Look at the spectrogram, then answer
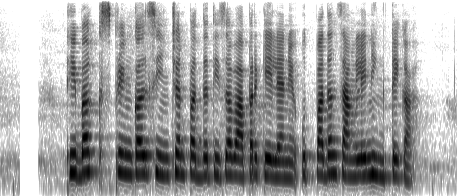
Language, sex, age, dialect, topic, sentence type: Marathi, female, 18-24, Northern Konkan, agriculture, question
